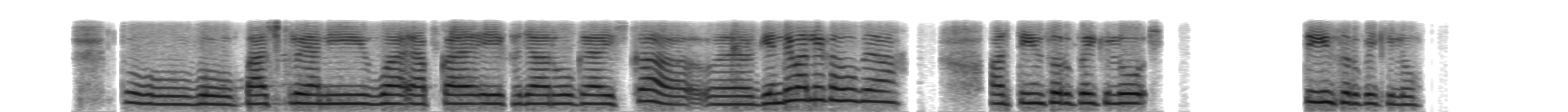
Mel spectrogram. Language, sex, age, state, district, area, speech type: Hindi, female, 30-45, Uttar Pradesh, Lucknow, rural, conversation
